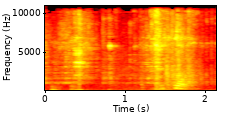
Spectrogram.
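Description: Pound coins clink and jingle as they're handled and three are counted out to pay, several bright metallic taps and rattles scattered across a couple of seconds with no talking.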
